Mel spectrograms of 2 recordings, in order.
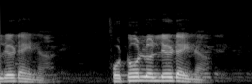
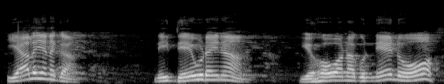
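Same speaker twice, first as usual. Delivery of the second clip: louder, slow, weighty declaration; forceful scripture proclamation; 5 semitones higher, 6 dB louder, slower than usual. Acted. Preacher proclaims God's word to the church, loud and slow. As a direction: proclaim God's words like a verdict.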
